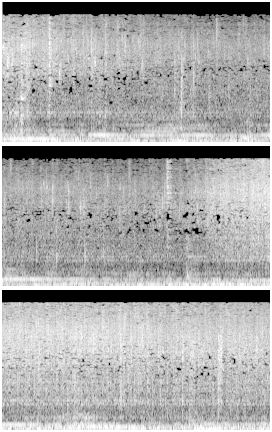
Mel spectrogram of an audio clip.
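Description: Vegetables sizzle and crackle steadily in hot oil in a home kitchen pan, a dense continuous fry that swells louder and brighter about two-thirds of the way through; no one speaks.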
